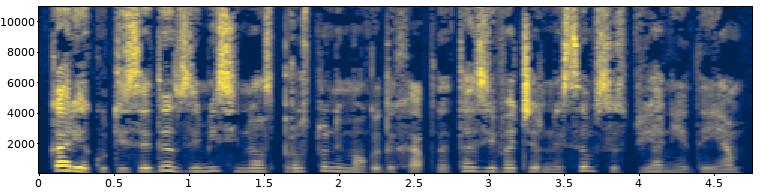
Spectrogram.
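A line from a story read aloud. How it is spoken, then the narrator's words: Plain reply. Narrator (Bulgarian): отвърнах и аз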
